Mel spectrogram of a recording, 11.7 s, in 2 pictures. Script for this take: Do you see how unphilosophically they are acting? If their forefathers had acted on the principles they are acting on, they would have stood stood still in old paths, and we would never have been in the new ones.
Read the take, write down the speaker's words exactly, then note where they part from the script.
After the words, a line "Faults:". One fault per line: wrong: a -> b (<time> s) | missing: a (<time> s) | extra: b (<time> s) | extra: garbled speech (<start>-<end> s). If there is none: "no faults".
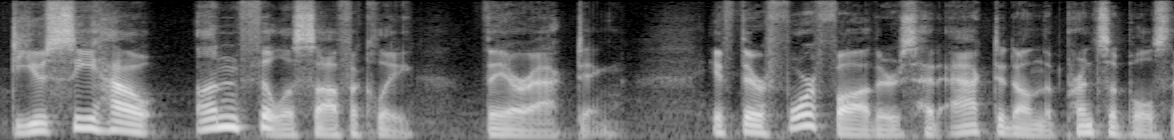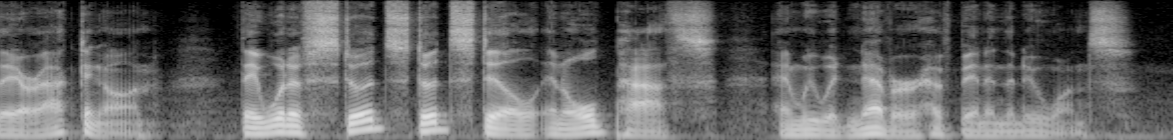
Do you see how unphilosophically they are acting? If their forefathers had acted on the principles they are acting on, they would have stood stood still in old paths, and we would never have been in the new ones.
Faults:
no faults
